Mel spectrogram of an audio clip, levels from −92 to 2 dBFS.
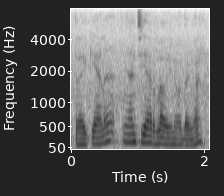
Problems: constant background noise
